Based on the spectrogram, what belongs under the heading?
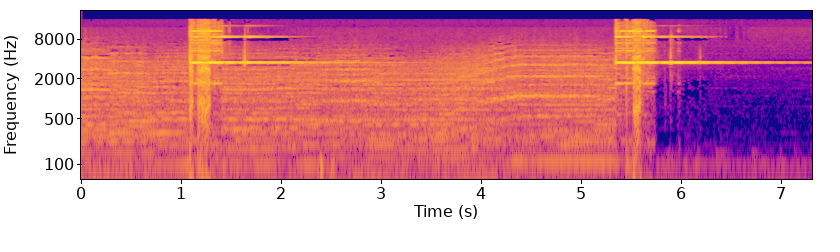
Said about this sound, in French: Et de son autre main, il appuie sur la sonnette.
